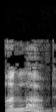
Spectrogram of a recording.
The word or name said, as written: unloved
